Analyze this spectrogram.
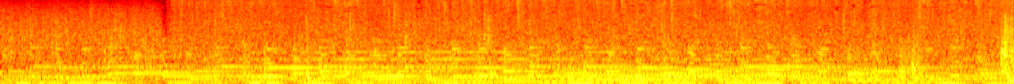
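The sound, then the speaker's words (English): Heavy rain pours down steadily, a dense, continuous hiss and patter of drops that holds at a constant loud level throughout, with a low tonal drone running underneath. “Boy, sure is raining cats and dogs.”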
